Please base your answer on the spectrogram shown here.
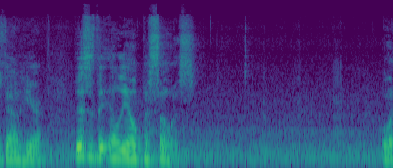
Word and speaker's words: iliopsoas: This is the iliopsoas. Or iliosoas. The P is silent, like in Psalms.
